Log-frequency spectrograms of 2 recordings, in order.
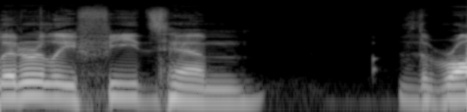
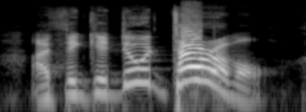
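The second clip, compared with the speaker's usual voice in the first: loud, higher, scornful mock game-show host voice. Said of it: "Regis would give people the business".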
